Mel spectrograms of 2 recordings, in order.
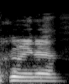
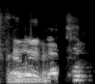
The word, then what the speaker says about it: Corinna: Hello, Karina. Corinna, I guess I gotta pronounce it right. It's Corinna.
